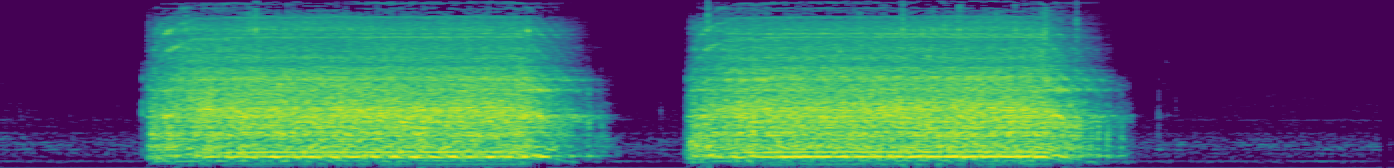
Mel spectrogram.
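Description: Electric mini chopper running in two bursts of about three seconds each, blending a runny mixture. Each burst starts abruptly and winds down as the motor stops.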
